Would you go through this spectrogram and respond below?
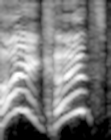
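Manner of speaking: shrill, very high, very loud cartoon voice. Trying out an impression, attempting a Mickey voice. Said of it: "significantly higher".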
